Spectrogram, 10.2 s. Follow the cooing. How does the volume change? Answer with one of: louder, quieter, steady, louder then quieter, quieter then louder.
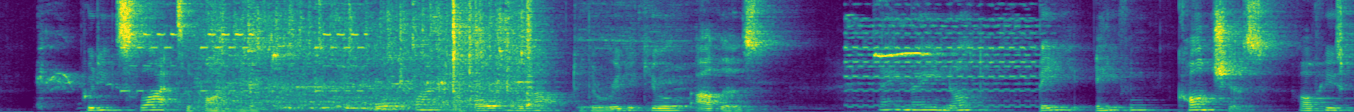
quieter.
